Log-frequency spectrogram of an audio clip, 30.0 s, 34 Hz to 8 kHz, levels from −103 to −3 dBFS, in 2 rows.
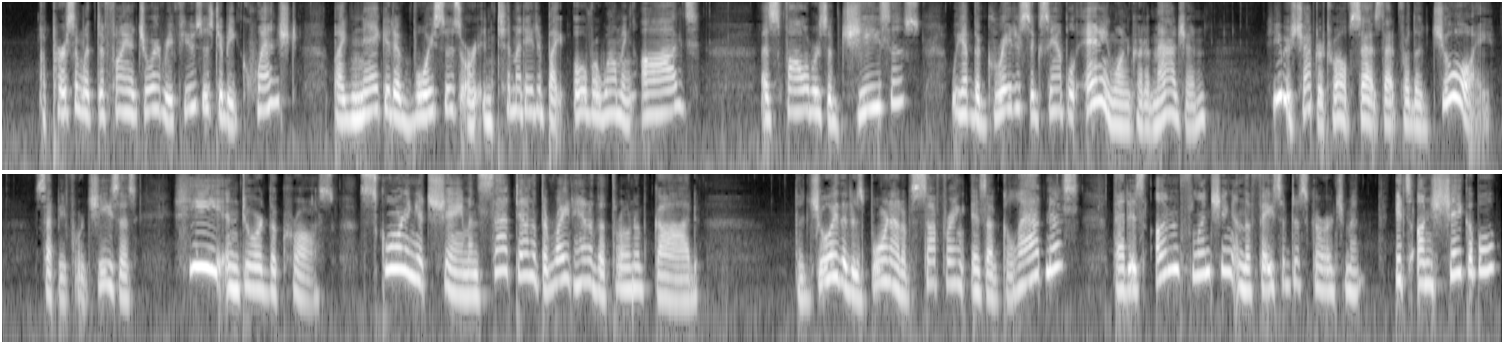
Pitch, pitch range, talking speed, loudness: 210 Hz, 175-250 Hz, 160 wpm, -16 LUFS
